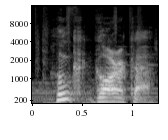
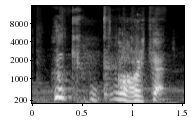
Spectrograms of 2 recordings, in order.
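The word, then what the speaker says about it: HNK Gorica: I imagine you pronounce this like, you know, when you need to sneeze, or you're sneezing, but you're trying to hold it in. Like, Hunk Gorica. That's how you say this club's name.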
